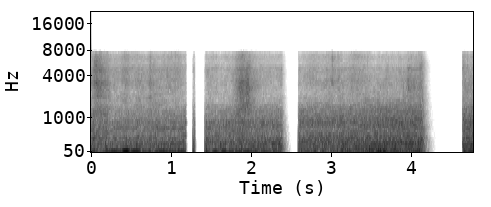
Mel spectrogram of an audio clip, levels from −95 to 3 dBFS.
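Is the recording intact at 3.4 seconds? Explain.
Yes, the audio is intact at 3.4 seconds, with no fault at that moment.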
